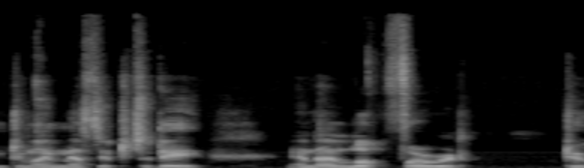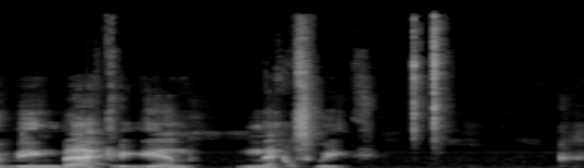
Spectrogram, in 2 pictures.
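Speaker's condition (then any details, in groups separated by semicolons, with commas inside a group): Cerebral palsy; diagnosed at birth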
